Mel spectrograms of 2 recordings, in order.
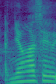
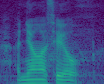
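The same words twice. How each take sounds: First: The greeting sounds warm and heartfelt. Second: The greeting sounds stiff and dry.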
